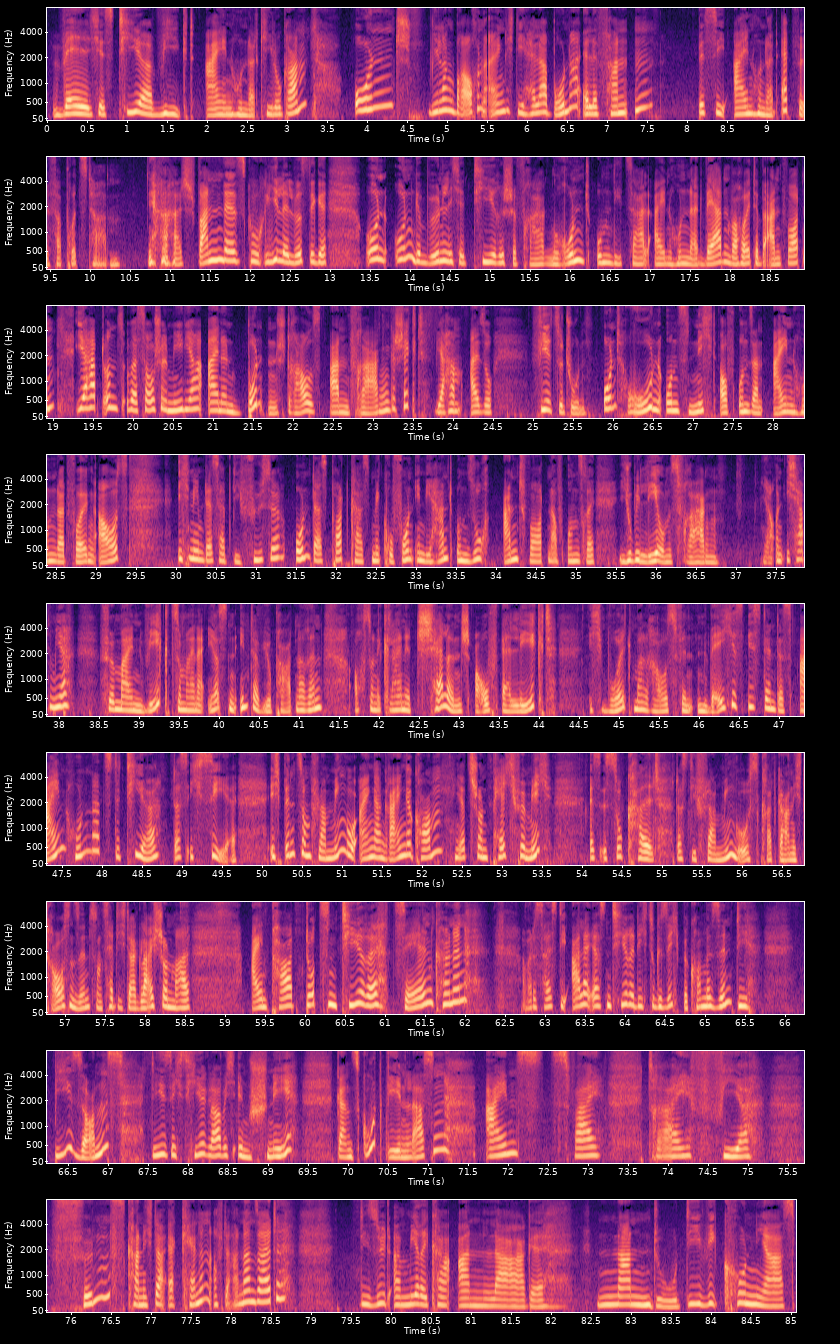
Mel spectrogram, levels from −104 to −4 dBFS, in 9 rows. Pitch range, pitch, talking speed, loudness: 175-235 Hz, 205 Hz, 135 wpm, -19 LUFS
